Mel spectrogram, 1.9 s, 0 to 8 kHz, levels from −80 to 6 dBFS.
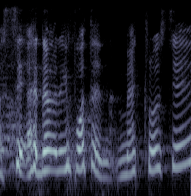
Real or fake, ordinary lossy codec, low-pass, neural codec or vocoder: real; Opus, 32 kbps; 7.2 kHz; none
